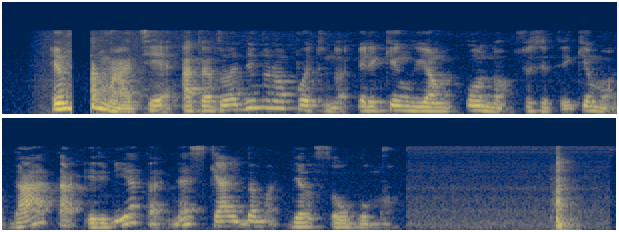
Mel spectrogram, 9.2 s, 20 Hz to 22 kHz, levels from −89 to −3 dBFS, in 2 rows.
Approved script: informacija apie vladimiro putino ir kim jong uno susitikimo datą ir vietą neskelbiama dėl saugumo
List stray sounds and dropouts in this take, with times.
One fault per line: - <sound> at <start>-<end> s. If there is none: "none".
- dropout at 0.5-0.7 s
- thud at 8.7-9.0 s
